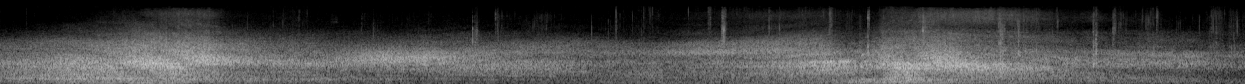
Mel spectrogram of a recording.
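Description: Cars passing by on the road one after another, the tyre and engine noise swelling and fading away, loudest about two seconds in and again about nine seconds in.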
